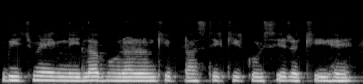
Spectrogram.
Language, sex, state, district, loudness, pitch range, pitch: Hindi, female, Arunachal Pradesh, Lower Dibang Valley, -15 LUFS, 170-180 Hz, 175 Hz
